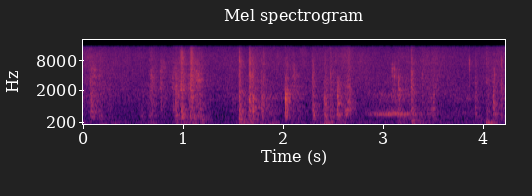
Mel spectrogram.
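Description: Footsteps tap on a hard floor close by.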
